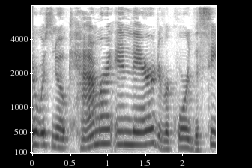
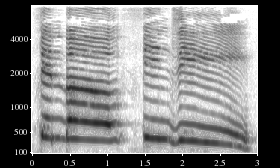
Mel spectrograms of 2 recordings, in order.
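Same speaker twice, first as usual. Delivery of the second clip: loud, much higher, slow unearthly cry; frenzied scream; 10 semitones higher, 6 dB louder, much slower than usual. Acted. Wonka answers Houston in gibberish, frenzied unearthly scream. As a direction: scream it wildly. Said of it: "in a frenzied, unearthly sort of scream".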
